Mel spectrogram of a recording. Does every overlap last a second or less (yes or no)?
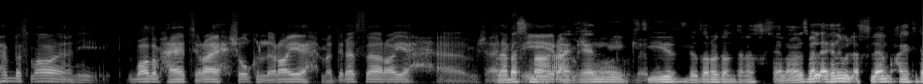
no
